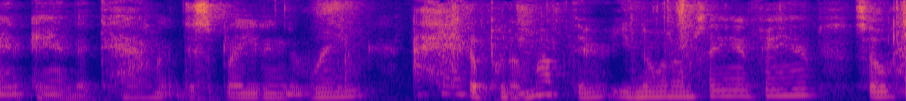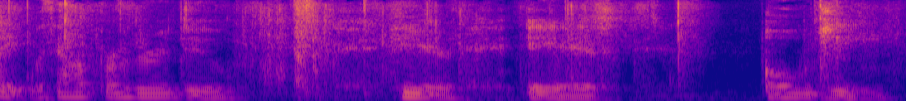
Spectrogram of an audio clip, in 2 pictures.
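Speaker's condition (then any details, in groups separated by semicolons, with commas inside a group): No condition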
